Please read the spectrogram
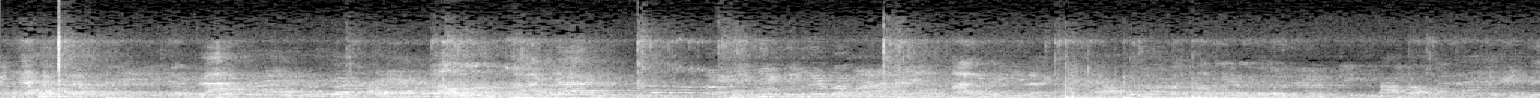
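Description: Echoing gym sounds of doubles play on a wooden court: a few sharp racket hits and low thuds of feet on the floor, over a bed of distant voices.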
